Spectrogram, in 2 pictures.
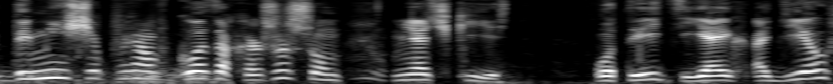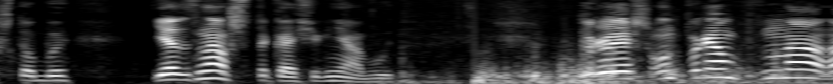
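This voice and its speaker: A high-pitched man speaks at a moderate pace with very wide pitch swings. He leaves long, frequent pauses, and the sound is dry and close with no echo. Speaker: YouTube vlogger. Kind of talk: casual vlog commentary.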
